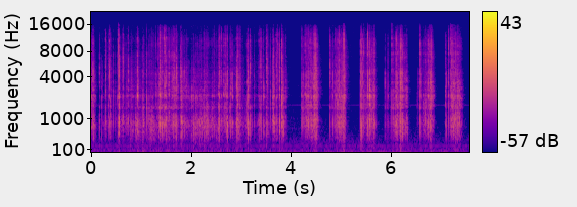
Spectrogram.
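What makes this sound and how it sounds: Long nails scratch the pyramid-textured, pink-gold plastic back of a detangling hair brush held in both hands. A dense, continuous, crisp scratching with bright high-frequency hiss gives way to short, separate bursts of scratching strokes.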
